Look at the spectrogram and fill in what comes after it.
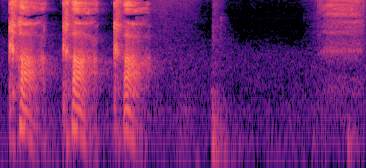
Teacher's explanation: Now, that K sound is produced way back in the back of the throat. And if there's damage to those lower cranial nerves, the person won't be able to say ka, ka.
